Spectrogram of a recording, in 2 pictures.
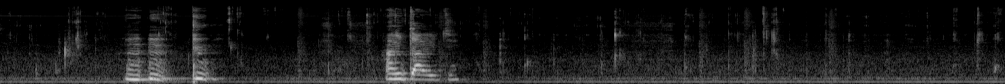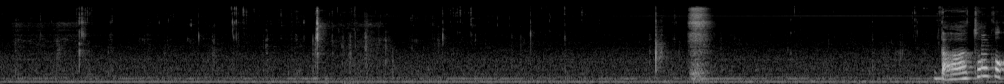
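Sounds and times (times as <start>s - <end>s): chewing and mouth clicks: 0.0s - 1.2s, 2.2s - 3.8s, 4.6s - 16.8s
steady low hum: 0.0s - 20.0s.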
